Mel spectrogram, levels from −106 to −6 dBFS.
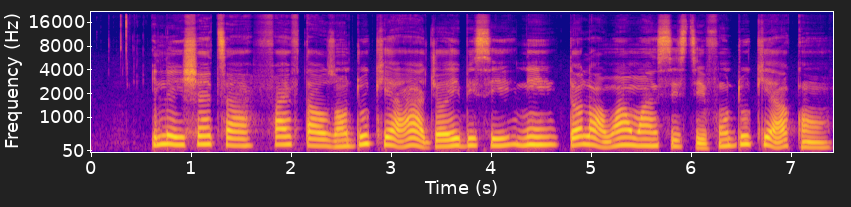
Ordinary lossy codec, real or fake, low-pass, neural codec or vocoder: none; real; none; none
